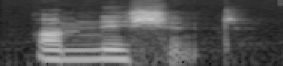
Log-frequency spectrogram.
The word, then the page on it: omniscient: American English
